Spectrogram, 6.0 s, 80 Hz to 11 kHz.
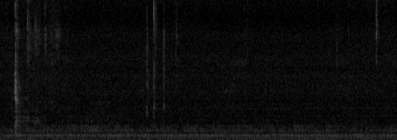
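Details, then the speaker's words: Computer fan running at full speed, spec around 4200 RPM but measured almost 4600 RPM with a DIY tachometer. Quiet, even high-speed whir with a steady mid-pitched hum, no rattle or ticking; normal. "okay okay so now this is a very strong fan and for this one I found somewhere the the speed to be somewhere around 4200 and it's a strong one you can hear it"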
